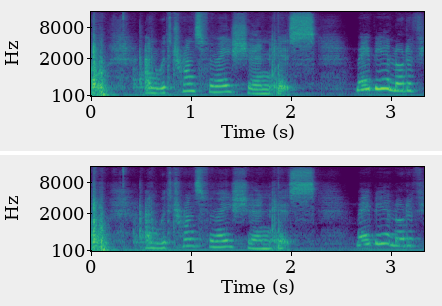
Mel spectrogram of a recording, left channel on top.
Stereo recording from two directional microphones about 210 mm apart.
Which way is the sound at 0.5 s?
35° left (ahead or behind).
